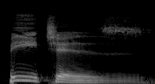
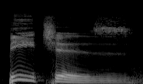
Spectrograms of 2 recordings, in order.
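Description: No difference in how they are said.

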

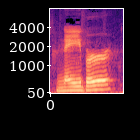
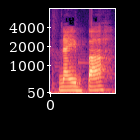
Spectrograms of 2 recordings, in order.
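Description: First: The word ends with a curled R sound. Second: The word ends with an open vowel, no R. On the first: "That is a very American sound with that R sound" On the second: "We drop the jaw and we keep our tongue flat"

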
